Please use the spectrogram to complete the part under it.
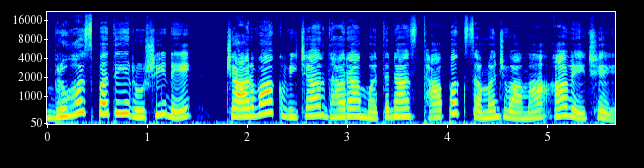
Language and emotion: Gujarati, neutral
